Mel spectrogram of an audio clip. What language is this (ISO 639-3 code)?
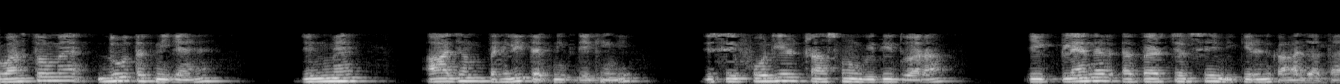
hin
